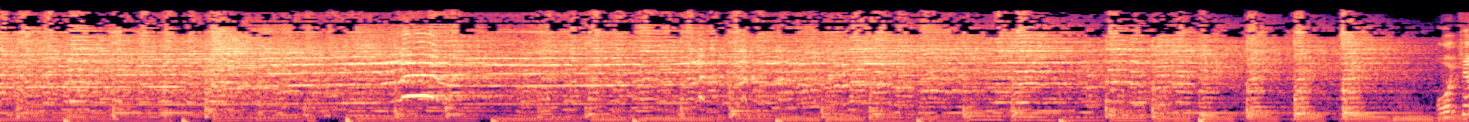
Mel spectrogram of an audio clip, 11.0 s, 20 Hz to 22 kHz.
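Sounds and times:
bright note bending in pitch: 0.0s - 9.1s
walking bass line: 0.0s - 10.8s
live band playing: 0.0s - 11.0s.

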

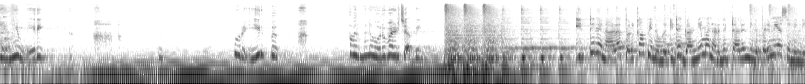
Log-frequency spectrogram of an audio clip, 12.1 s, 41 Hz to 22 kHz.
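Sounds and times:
low background music: 0.0s - 12.0s.

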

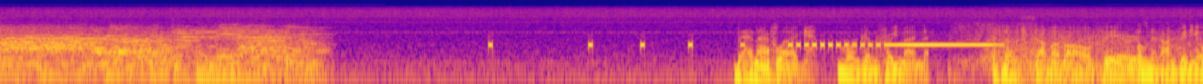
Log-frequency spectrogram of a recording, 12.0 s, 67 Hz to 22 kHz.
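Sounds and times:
faint tape hiss: 0.0s - 12.0s
short electronic beeps: 7.4s - 10.1s.

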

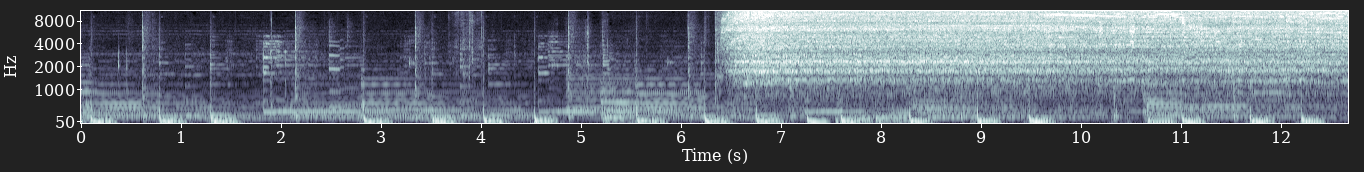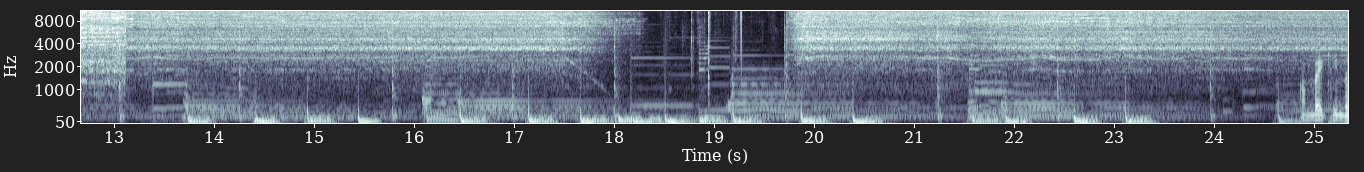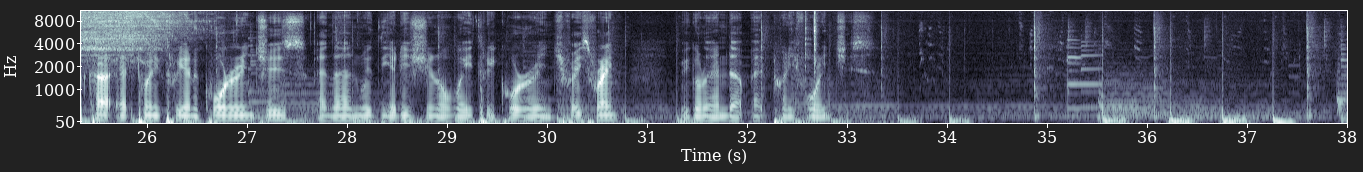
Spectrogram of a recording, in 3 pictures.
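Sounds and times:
background music with steady beat: 0.0s - 38.0s
table saw cutting plywood: 6.4s - 18.3s, 19.7s - 26.6s.

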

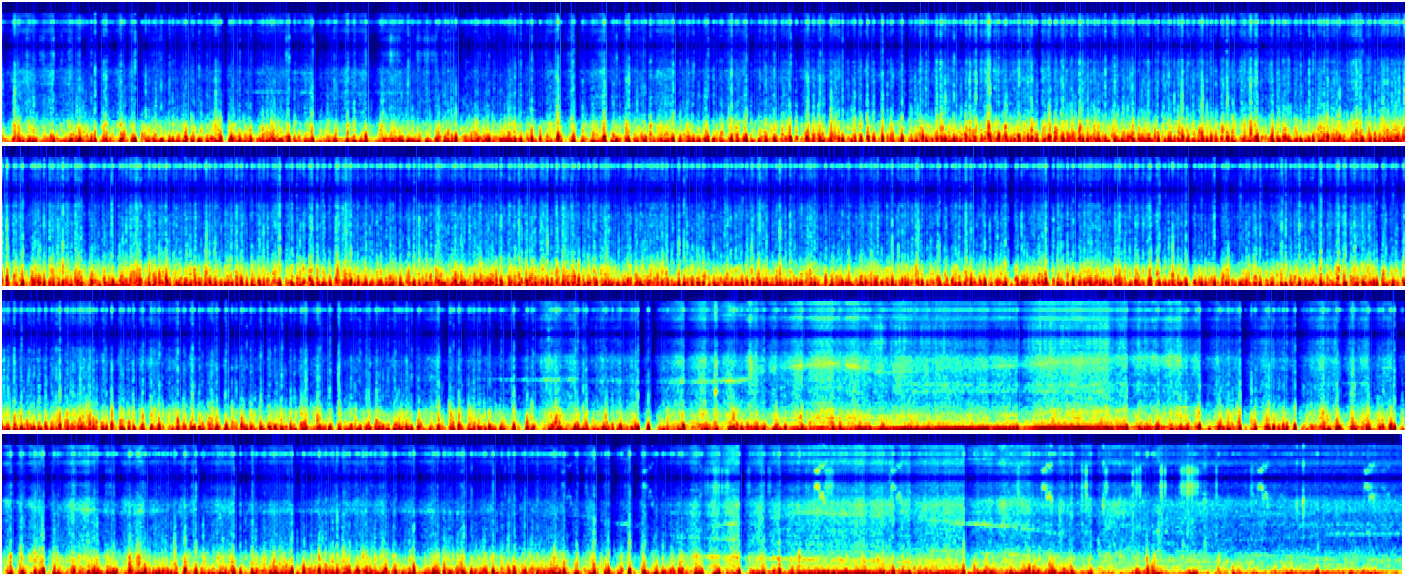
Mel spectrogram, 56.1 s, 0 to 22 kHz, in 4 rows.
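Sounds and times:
car road noise: 0.0s - 56.0s
wind rumbling on microphone: 0.0s - 56.0s.

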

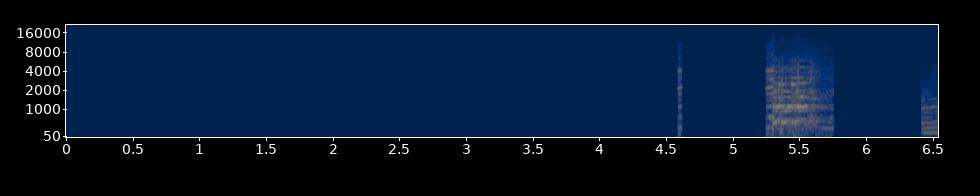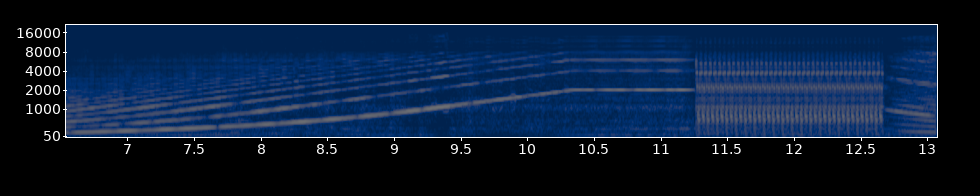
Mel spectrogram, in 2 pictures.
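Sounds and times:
electronic tone rising: 6.4s - 11.2s
falling electronic tone: 6.4s - 13.0s.

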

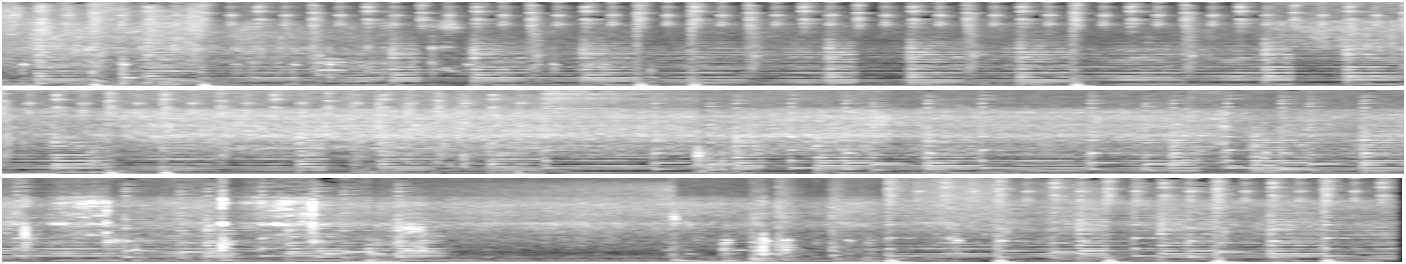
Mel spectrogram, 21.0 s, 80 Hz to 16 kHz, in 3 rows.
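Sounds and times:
food sizzling in hot oil: 0.0s - 4.6s, 5.4s - 21.0s
metal spatula scraping a wok: 14.2s - 16.3s.

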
